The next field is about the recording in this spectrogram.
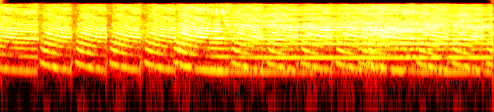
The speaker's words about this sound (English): Triple air horn action.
